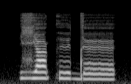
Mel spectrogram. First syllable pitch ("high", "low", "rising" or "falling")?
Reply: low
